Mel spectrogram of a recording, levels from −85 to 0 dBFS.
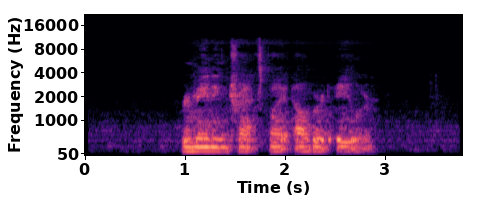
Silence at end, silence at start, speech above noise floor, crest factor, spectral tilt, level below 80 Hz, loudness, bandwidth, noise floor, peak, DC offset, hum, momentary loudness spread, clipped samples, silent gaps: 0.9 s; 1 s; 37 dB; 18 dB; -7 dB/octave; -66 dBFS; -24 LUFS; 10.5 kHz; -59 dBFS; -8 dBFS; under 0.1%; none; 13 LU; under 0.1%; none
